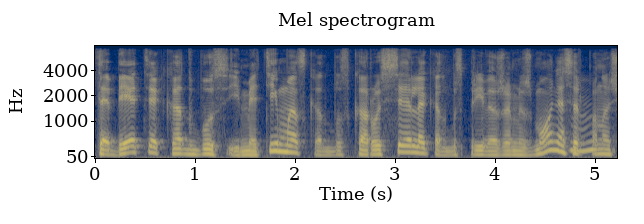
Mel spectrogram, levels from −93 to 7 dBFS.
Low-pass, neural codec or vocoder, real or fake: 7.2 kHz; none; real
